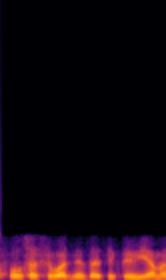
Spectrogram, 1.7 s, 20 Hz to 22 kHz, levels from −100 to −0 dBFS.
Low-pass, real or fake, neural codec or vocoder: 3.6 kHz; fake; codec, 24 kHz, 0.5 kbps, DualCodec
